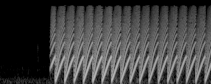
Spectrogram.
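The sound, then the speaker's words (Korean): A loud, rapid string of electronic alien laser-attack zaps, a sound effect played as the treasure-hunt sound on a Korean radio show, each a sharp pitch sweep repeating about eight times a second, starting abruptly after a moment of silence and continuing steadily without any voices. “외계인 공격 소리입니다.”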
